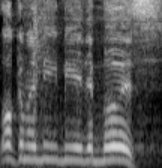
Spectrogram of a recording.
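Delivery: sped-up, high-pitched rattle. Opening Meet Me at the Movies with a welcome, said really fast. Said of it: "I said it really fast".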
